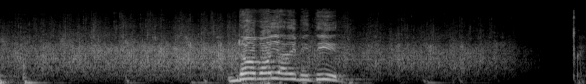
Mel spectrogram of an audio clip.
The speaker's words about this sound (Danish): Fem gange kommer han altså op på at sige, jeg trækker mig ikke. Øh, der bliver klappet i baggrunden,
